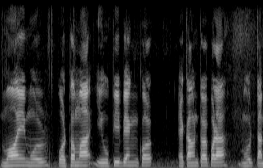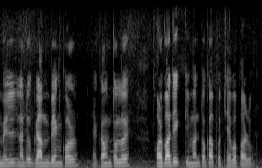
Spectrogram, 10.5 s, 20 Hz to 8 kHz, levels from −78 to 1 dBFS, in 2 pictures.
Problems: background sounds at intervals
